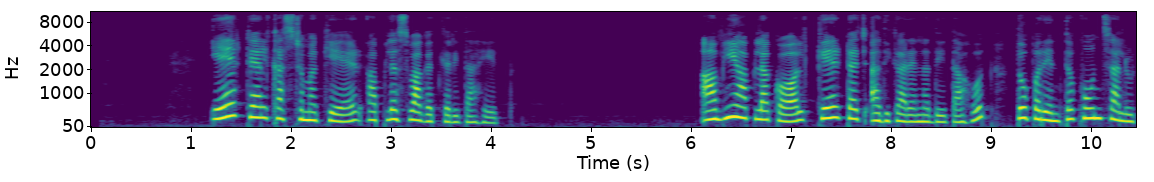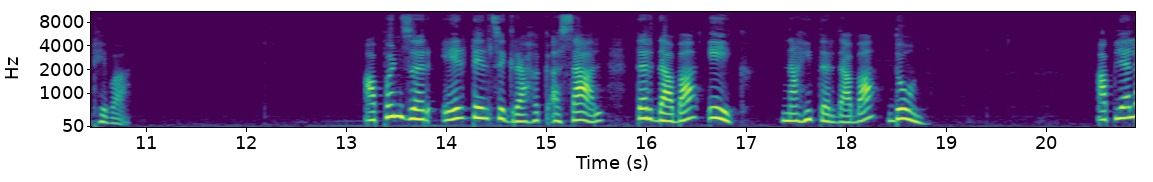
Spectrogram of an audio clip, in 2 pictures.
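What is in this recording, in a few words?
Marathi General; GoLocalise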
